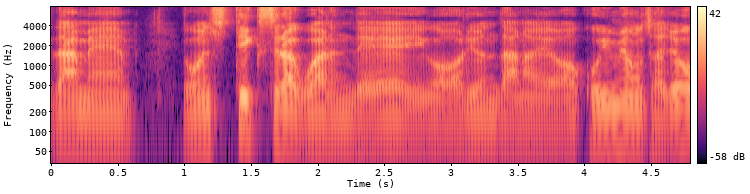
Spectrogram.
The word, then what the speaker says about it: Styx: 자, 그 다음에 이건 스틱스라고 하는데 이거 어려운 단어예요.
